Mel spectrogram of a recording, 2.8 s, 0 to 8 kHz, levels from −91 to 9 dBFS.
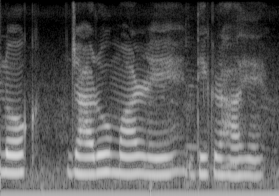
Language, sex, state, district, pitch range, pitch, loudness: Hindi, female, Arunachal Pradesh, Papum Pare, 220-245 Hz, 230 Hz, -15 LUFS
